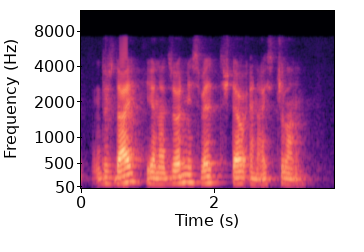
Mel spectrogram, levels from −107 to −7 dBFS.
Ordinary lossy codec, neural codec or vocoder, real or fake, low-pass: none; none; real; 7.2 kHz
